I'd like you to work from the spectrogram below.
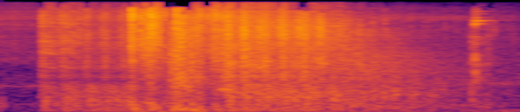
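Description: Shotgun fire in CS:GO on the map Nuke, with a cluster of dense blasts early on, then a steady rush of game noise and a faint sharp shot near the end.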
